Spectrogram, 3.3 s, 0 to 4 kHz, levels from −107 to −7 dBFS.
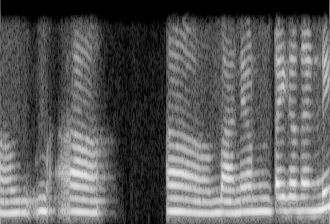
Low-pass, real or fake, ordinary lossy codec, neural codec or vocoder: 3.6 kHz; real; none; none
